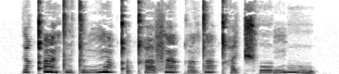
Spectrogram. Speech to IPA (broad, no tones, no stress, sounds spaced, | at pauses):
ɨ qʼ ã t ɯ t ə m ŋ õ qʼ ə̃ qʰ a f ã q ã tˤ ũ qʰ ə t͡ʃʰ o ŋ u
